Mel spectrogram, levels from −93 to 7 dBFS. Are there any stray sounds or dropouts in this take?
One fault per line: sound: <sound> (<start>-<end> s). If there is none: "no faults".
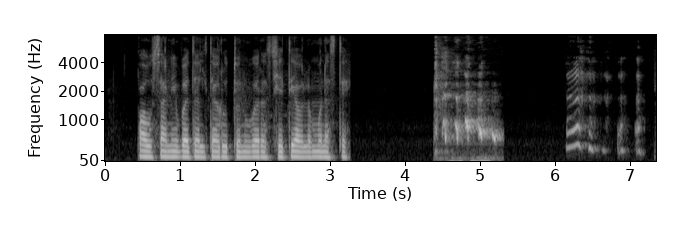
sound: laugh (4.4-5.3 s)
sound: laugh (6.1-7.2 s)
